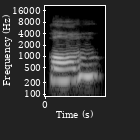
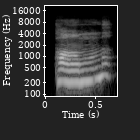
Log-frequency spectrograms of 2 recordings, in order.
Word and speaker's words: pomme: So the E is generally silent unless it has an accent. So in these words, pomme, table, parle, we see there is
